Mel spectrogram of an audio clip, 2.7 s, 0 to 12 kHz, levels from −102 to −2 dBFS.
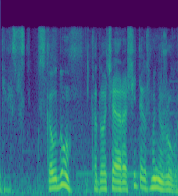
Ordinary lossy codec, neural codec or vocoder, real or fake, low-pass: MP3, 96 kbps; none; real; 7.2 kHz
